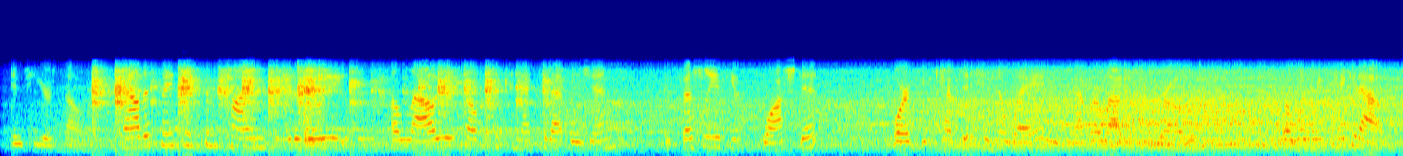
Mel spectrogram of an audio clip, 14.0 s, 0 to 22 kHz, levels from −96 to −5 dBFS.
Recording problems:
phone-call audio; poor line
echo of what is said; noticeable; throughout; 490 ms later, 15 dB below the speech
traffic noise; very loud; throughout; 2 dB above the speech

